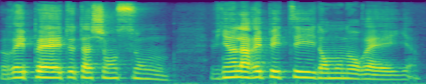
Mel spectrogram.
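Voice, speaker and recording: A storyteller voicing a furious male lion king who grumbles and commands loudly. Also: on the low side, slow.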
